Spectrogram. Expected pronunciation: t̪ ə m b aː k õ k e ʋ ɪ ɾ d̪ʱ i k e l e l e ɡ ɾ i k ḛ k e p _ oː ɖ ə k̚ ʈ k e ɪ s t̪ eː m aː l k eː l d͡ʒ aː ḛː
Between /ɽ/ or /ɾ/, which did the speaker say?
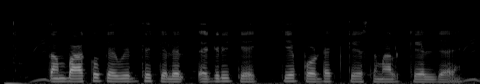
ɾ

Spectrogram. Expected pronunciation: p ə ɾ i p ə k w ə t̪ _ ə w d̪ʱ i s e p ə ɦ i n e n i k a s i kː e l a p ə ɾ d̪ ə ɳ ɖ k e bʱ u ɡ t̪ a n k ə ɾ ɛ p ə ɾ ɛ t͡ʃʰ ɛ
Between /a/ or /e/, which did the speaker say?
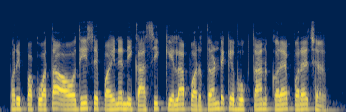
a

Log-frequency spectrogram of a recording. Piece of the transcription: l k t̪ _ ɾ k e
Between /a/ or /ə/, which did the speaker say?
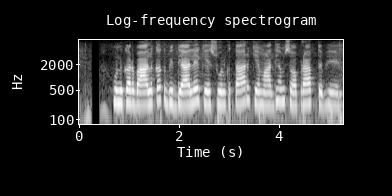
a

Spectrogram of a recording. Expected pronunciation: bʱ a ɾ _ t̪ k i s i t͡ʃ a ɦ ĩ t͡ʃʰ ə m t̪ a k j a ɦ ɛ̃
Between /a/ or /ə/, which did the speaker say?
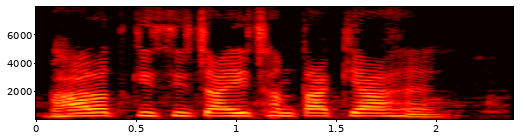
ə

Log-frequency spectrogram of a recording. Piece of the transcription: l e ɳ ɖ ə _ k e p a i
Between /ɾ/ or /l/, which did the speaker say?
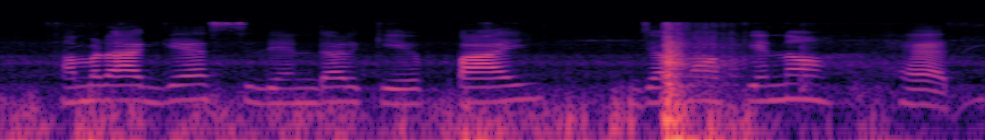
ɾ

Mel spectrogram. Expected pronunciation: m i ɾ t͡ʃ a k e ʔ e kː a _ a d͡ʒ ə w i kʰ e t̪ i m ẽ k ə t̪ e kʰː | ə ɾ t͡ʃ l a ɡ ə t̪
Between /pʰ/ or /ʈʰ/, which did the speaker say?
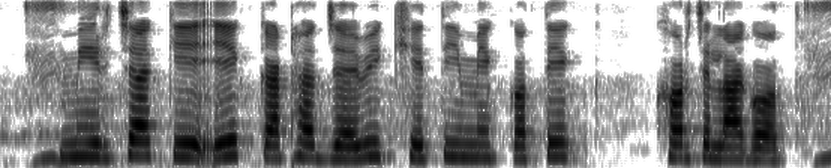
ʈʰ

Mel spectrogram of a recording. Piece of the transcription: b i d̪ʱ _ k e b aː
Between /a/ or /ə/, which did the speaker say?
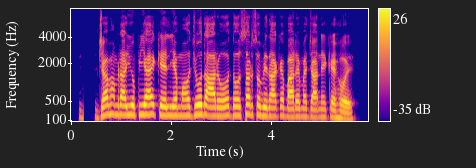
a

